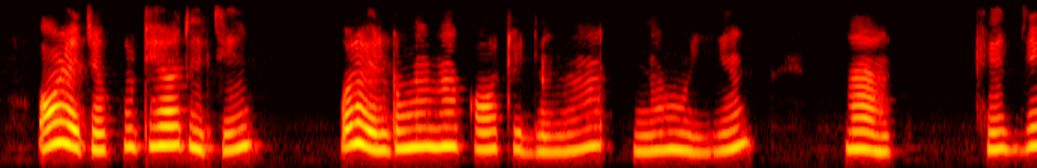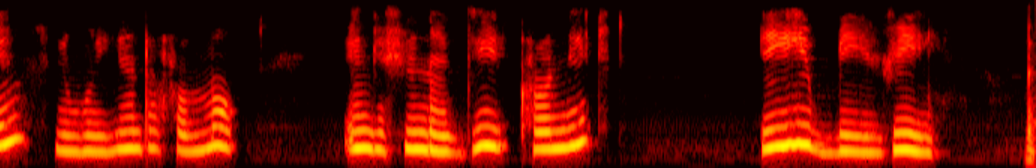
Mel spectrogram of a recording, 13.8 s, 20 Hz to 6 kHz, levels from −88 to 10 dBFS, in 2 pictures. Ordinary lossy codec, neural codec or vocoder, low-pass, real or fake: none; autoencoder, 22.05 kHz, a latent of 192 numbers a frame, VITS, trained on one speaker; 5.4 kHz; fake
